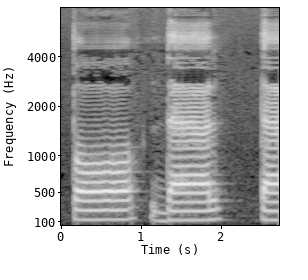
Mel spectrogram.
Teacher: 11 নম্বর মাখরাজ, জিহ্বার আগা সামনের উপরে 2 দাঁতের গোড়ার সঙ্গে লাগিয়ে 3টি অক্ষর উচ্চারিত হবে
